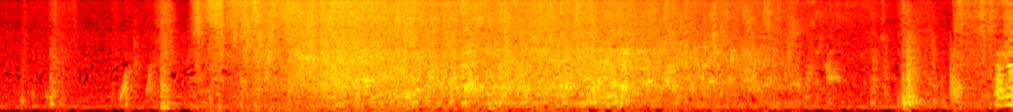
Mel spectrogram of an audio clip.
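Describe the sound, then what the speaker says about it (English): Water pours out of a bucket in one steady gushing splash lasting several seconds, with small clunks of handling before and after; fairly close and alone. "So I'll just empty the bucket."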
